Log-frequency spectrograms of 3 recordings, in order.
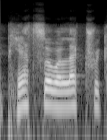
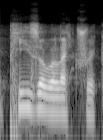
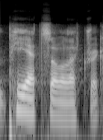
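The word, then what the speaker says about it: piezoelectric: and that is the pzo electric effect. I believe I pronounced that right. I hear pole electric or pu electric or whatever uh pzo electric I believe it is.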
